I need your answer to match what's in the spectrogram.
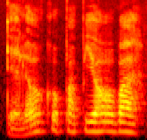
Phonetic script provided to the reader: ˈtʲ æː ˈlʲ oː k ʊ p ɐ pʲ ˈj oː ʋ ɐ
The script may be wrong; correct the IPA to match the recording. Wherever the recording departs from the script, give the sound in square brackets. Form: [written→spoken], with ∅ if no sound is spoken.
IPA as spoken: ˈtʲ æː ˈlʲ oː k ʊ p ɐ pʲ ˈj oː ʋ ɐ

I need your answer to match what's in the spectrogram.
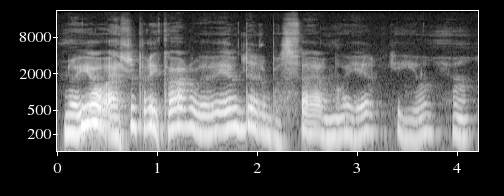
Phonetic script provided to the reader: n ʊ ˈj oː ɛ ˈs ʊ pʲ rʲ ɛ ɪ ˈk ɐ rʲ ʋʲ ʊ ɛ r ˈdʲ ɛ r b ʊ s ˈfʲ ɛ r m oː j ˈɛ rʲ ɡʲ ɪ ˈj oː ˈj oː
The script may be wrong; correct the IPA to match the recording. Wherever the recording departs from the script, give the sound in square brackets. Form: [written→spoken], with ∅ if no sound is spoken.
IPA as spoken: n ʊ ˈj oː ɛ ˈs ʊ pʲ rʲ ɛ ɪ ˈk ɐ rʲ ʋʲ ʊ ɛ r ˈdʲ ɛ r b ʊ s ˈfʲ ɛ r m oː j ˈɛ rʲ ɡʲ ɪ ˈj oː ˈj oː

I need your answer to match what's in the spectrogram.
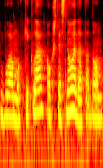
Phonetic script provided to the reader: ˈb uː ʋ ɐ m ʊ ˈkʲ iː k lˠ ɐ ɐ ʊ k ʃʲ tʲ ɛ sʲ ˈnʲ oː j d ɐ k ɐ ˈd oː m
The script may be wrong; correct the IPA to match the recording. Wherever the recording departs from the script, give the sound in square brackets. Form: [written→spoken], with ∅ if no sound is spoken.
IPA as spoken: ˈb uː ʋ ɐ m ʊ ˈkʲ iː k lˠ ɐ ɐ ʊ k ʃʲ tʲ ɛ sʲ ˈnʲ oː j d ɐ [k→t] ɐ ˈd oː m

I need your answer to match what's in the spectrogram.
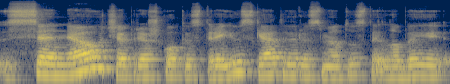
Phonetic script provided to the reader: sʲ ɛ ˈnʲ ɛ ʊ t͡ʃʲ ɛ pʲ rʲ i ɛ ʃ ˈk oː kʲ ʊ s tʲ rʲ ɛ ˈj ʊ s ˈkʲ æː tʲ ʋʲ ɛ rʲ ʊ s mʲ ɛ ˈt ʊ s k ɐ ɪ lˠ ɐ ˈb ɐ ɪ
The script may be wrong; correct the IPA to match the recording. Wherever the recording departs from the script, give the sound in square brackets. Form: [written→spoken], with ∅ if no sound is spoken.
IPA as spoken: sʲ ɛ ˈnʲ ɛ ʊ t͡ʃʲ ɛ pʲ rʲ i ɛ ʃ ˈk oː kʲ ʊ s tʲ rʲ ɛ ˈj ʊ s ˈkʲ æː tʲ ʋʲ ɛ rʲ ʊ s mʲ ɛ ˈt ʊ s [k→t] ɐ ɪ lˠ ɐ ˈb ɐ ɪ

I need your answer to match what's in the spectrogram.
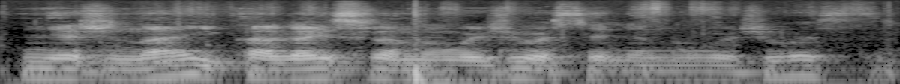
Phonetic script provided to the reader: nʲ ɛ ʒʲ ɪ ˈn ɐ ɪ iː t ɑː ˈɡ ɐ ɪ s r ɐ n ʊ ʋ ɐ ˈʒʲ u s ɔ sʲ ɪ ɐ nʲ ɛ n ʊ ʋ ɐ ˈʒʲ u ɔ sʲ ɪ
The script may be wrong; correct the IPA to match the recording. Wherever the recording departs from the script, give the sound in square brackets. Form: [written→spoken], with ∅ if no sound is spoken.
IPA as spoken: nʲ ɛ ʒʲ ɪ ˈn ɐ ɪ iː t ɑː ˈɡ ɐ ɪ s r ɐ n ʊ ʋ ɐ ˈʒʲ u [s→∅] ɔ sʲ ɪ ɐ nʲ ɛ n ʊ ʋ ɐ ˈʒʲ u ɔ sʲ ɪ

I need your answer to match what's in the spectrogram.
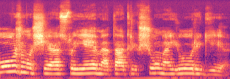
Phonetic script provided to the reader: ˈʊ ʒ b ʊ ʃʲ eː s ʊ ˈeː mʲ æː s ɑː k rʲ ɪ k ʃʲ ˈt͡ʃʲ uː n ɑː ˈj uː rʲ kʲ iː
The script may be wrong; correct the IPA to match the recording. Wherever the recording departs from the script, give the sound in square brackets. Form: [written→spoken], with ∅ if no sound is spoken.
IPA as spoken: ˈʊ ʒ [b→m] ʊ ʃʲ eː s ʊ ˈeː mʲ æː [s→t] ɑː k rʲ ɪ k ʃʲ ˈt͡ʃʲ uː n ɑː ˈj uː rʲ [kʲ→ɡʲ] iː

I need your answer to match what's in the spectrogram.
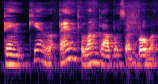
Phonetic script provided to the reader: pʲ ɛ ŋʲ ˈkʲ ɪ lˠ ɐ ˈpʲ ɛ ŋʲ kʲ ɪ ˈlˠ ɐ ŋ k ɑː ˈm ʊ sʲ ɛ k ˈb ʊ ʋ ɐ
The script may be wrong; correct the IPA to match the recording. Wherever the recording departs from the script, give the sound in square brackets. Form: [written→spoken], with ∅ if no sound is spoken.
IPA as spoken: pʲ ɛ ŋʲ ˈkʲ ɪ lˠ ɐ ˈpʲ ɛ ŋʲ kʲ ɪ ˈlˠ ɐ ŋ [k→ɡ] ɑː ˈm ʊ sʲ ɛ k ˈb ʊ ʋ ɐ

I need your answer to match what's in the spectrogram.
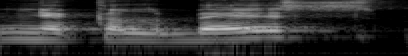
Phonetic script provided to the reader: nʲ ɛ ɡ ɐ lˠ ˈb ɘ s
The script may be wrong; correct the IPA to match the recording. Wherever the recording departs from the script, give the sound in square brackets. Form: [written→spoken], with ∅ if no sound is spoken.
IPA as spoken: nʲ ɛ [ɡ→k] ɐ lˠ ˈb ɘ s

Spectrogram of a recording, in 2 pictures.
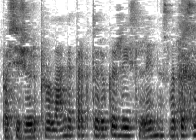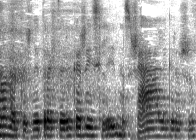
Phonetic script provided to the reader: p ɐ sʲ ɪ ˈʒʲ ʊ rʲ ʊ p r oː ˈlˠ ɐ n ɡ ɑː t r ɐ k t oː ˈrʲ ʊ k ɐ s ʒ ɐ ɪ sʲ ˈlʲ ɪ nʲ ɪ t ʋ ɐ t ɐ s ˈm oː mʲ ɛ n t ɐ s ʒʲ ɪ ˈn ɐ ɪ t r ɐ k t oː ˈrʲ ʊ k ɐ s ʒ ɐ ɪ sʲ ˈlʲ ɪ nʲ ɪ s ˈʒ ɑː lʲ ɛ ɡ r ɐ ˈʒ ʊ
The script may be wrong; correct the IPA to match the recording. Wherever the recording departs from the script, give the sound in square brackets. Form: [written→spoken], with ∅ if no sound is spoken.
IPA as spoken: p ɐ sʲ ɪ ˈʒʲ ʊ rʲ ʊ p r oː ˈlˠ ɐ [n→ŋ] ɡ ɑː t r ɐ k t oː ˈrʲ ʊ k ɐ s ʒ ɐ ɪ sʲ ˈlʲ ɪ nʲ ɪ [t→s] ʋ ɐ t ɐ s ˈm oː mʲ ɛ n t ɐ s ʒʲ ɪ ˈn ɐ ɪ t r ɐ k t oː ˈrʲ ʊ k ɐ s ʒ ɐ ɪ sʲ ˈlʲ ɪ nʲ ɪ s ˈʒ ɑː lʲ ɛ ɡ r ɐ ˈʒ ʊ

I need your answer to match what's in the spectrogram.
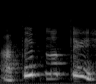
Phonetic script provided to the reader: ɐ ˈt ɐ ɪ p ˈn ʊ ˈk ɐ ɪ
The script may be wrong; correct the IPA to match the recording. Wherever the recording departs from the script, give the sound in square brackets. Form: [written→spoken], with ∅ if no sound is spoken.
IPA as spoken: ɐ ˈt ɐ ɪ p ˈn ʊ [ˈk→ˈt] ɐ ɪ

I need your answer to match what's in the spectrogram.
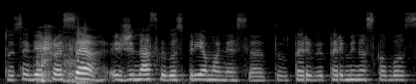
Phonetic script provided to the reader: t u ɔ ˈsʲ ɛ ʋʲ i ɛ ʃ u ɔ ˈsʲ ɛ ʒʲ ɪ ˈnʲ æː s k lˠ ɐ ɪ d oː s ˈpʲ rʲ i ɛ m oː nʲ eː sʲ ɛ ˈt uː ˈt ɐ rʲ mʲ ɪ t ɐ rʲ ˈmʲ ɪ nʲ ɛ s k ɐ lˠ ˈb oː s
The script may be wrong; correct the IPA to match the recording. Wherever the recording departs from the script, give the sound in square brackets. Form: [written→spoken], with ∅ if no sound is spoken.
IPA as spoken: t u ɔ ˈsʲ ɛ ʋʲ i ɛ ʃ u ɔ ˈsʲ ɛ ʒʲ ɪ ˈnʲ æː s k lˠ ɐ ɪ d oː s ˈpʲ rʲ i ɛ m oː nʲ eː sʲ ɛ ˈt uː ˈt ɐ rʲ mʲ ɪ t ɐ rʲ ˈmʲ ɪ nʲ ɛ s k ɐ lˠ ˈb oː s

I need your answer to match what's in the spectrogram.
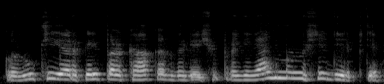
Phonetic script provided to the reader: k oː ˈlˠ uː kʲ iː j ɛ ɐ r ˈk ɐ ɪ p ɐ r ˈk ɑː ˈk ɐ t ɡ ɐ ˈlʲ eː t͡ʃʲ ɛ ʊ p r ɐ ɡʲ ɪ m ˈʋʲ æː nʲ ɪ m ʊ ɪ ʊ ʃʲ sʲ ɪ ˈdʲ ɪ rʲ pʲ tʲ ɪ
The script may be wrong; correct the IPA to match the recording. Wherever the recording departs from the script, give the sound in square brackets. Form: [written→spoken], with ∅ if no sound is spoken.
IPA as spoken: k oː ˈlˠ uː kʲ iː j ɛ ɐ r ˈk ɐ ɪ p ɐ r ˈk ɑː ˈk ɐ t ɡ ɐ ˈlʲ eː t͡ʃʲ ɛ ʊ p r ɐ ɡʲ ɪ [m→∅] ˈʋʲ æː nʲ ɪ m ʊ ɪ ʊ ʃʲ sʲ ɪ ˈdʲ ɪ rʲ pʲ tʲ ɪ

